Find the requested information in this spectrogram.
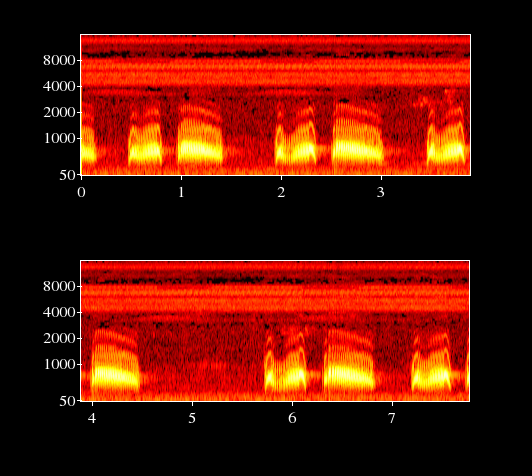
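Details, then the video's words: Mellow cooing of a spotted dove (terkukur) kept for its voice in dove luring; paired notes, short and warbled then long and even, given in a run of four phrases, a pause, then two more. "SUARA TERKUKUR INI SANGAT ISTIMEWA"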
